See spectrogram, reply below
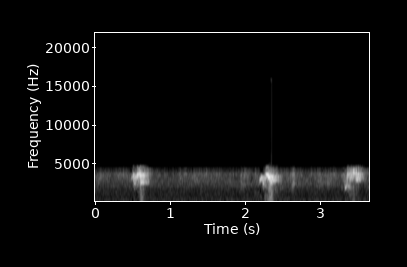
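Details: A lovebird kept as a pet calls while someone showers nearby. Three loud, piercing chirps are spaced about a second and a half apart against a constant rush of water.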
